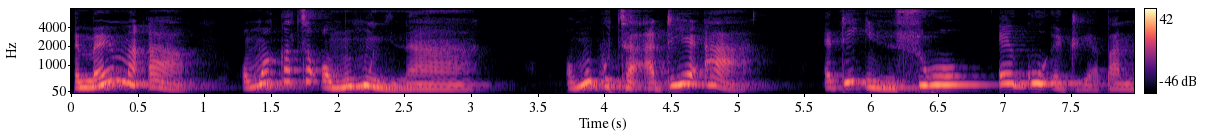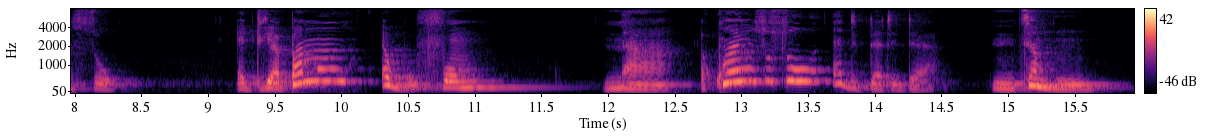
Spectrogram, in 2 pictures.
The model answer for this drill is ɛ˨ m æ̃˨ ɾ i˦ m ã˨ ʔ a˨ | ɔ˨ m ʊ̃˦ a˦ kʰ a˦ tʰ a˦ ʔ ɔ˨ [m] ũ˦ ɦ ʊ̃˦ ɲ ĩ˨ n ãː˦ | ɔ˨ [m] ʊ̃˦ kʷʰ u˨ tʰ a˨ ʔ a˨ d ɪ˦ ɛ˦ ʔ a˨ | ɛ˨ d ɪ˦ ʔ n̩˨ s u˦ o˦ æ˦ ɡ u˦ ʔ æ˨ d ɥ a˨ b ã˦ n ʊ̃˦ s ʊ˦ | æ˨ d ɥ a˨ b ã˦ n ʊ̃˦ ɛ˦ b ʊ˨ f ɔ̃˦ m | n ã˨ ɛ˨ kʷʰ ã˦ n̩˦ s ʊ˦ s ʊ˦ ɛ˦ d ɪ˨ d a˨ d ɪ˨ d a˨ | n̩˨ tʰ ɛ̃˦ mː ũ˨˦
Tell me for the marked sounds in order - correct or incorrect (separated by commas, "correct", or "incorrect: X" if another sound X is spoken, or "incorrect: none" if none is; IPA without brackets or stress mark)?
correct, correct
